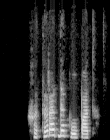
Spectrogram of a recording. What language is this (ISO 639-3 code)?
mrj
